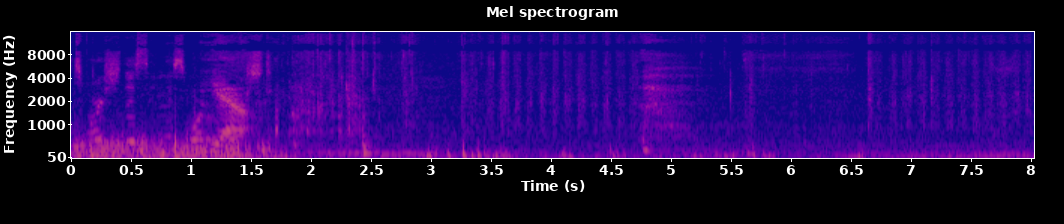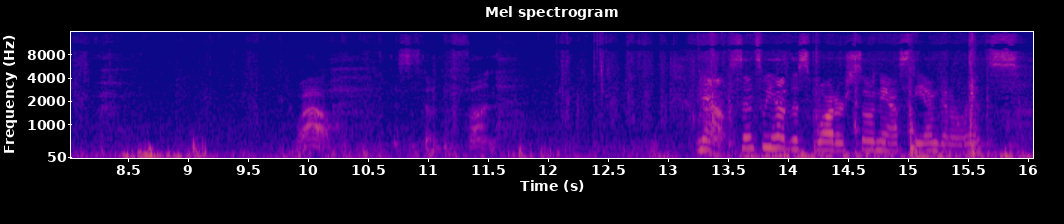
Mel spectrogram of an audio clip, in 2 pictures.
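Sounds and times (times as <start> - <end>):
wet cloth scrubbed and wrung out: 1.2 - 8.3, 10.6 - 14.4.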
